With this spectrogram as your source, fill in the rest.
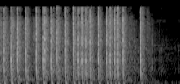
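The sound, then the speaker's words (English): Celebratory gunfire in a central square of Damascus: many sharp, loud shots in rapid automatic bursts, with a final few isolated cracks trailing off. “There was celebratory gunfire here at the central Umaydia Square in Damascus.”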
